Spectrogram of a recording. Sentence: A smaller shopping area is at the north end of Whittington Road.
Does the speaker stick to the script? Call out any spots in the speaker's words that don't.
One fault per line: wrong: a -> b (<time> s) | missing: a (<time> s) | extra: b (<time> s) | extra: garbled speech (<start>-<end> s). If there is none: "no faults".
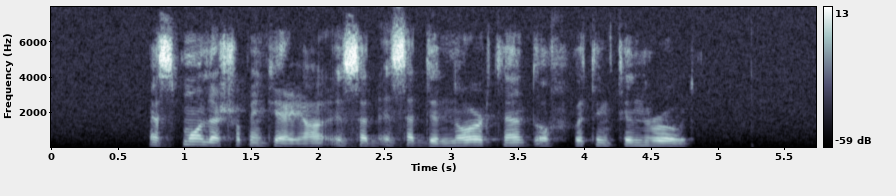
extra: is at (2.4 s)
